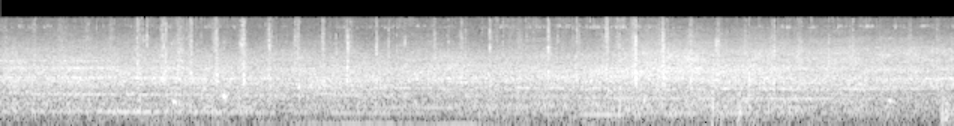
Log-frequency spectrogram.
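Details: An Arabian horse moving through a figure eight, its hooves giving a repeated knocking clip-clop at a fairly even pace, some strikes sharper than others, over a quiet hum.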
